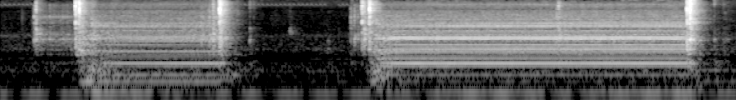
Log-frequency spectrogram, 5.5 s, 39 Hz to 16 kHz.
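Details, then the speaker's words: Maytag Neptune MAH4000AWW washer with the water supply off: two loud buzzing, droning drain pump bursts that start and stop abruptly. The pump is straining; the second (recirculation) pump is suspected to be seized too. "the problem that's going on at the washer is the pumps I've turned water off so it's not going to fill but so the certain point the pump makes a terrible noise"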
